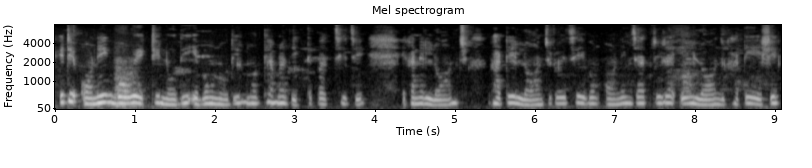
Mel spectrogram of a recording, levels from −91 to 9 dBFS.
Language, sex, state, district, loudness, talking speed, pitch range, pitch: Bengali, female, West Bengal, Dakshin Dinajpur, -23 LUFS, 160 wpm, 190-225 Hz, 210 Hz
